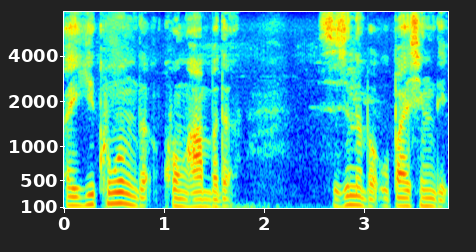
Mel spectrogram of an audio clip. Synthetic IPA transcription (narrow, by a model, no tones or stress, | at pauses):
ɐjɡikʰuŋɐŋdɐkʰoŋɦambɐdɐ | sizinːɐbɐʔupajsiŋdi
